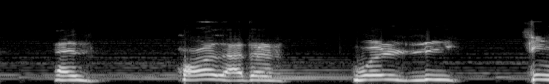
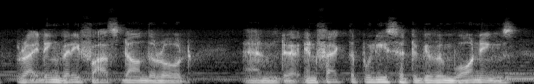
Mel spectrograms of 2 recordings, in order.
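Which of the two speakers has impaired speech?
The first: cerebral palsy; slow to speak, speech improves with continued talking.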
